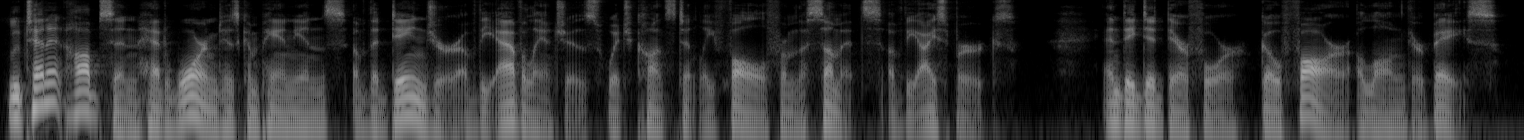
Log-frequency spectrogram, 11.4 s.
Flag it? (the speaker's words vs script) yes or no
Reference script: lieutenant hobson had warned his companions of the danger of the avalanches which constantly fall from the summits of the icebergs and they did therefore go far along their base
no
